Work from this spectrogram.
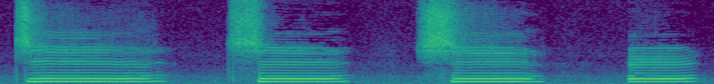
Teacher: These are grouped together because they all have the kind of R sound tagging along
